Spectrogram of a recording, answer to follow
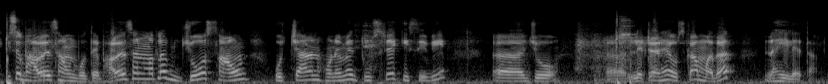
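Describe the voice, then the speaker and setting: A male English grammar teacher, reading rules aloud slowly and then explaining them, often asking the class a question and answering it himself. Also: high-pitched, expressive, creaky, sharp tone, a little hiss or hum.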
